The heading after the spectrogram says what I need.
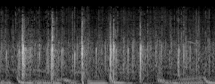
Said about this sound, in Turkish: alkışlıyoruz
